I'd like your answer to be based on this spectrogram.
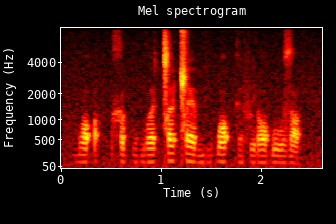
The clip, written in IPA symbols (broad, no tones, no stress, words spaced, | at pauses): bɔʔ | xɑkʷɛ̤ɡʷɜː ǀɜǁɛː bi̤ ɓɔʔkɛ̤ fiɾɔːɓuːzɒ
